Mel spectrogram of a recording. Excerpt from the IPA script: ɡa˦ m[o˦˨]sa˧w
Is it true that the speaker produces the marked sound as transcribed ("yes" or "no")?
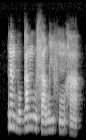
no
